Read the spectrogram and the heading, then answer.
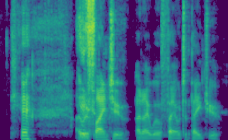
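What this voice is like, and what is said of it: Imitates another person's voice. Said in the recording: “It's like the Liam Neeson in Taken.”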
